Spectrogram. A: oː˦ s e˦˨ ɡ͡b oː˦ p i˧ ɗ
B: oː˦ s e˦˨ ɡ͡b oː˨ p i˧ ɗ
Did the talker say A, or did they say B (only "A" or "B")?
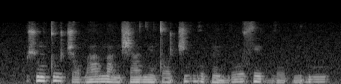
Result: B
